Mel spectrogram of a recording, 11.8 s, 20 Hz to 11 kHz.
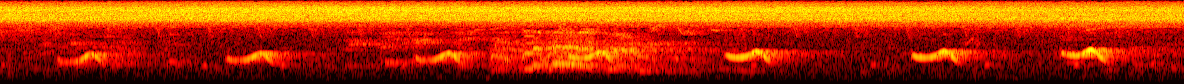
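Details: Common myna (Acridotheres tristis) in Ubon Ratchathani, Thailand, 20 March 2022: a clear note rising then dropping, repeated about every one and a half seconds, with a brief burst of other calls midway over a steady insect drone.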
